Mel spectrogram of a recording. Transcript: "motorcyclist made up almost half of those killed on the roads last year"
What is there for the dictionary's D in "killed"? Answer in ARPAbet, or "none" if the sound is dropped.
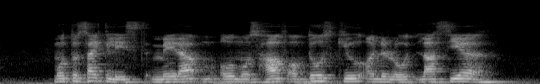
none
